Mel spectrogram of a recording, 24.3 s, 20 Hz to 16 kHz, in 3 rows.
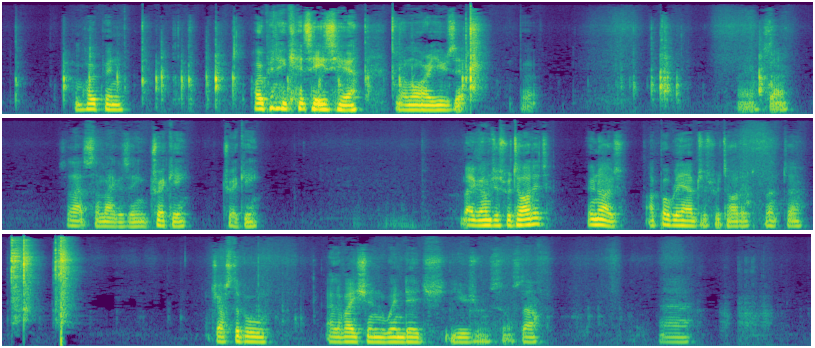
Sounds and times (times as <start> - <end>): Inside, small room: 0.0 - 24.3
Speech: 0.7 - 1.3, 2.5 - 5.4, 7.4 - 8.0, 8.7 - 10.8, 12.7 - 16.2, 18.3 - 21.7, 22.8 - 23.2.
